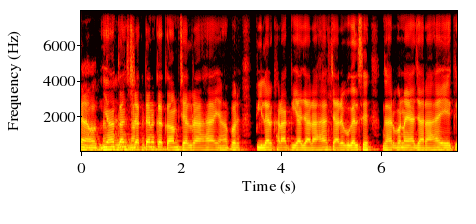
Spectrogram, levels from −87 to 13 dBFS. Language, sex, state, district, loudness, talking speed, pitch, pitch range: Hindi, male, Bihar, West Champaran, -15 LUFS, 190 wpm, 125 Hz, 120-130 Hz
